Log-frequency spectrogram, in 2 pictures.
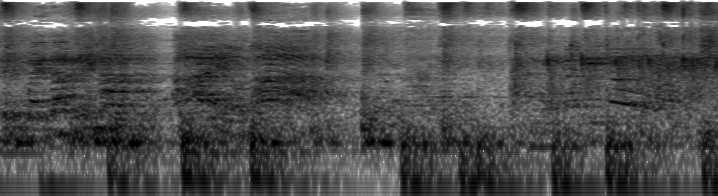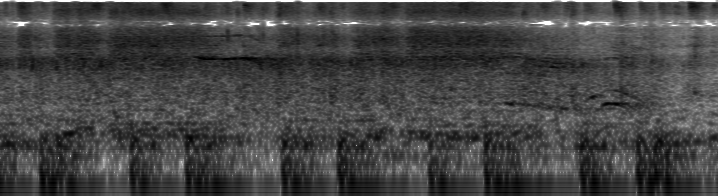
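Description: A carnival chirigota group singing to guitars and a bass drum, giving way about three seconds in to a dense crowd noise of audience applause and cheering over continuing drum beats.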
